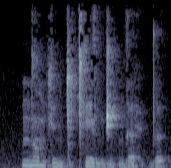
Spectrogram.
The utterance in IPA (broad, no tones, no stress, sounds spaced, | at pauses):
n d ɔ̃ m s y n ɡ͡ǀ ø ǀʰ e z n d͡ʒ ɔ̃ p ŋ ɡ ɜ h y p d̪ ə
